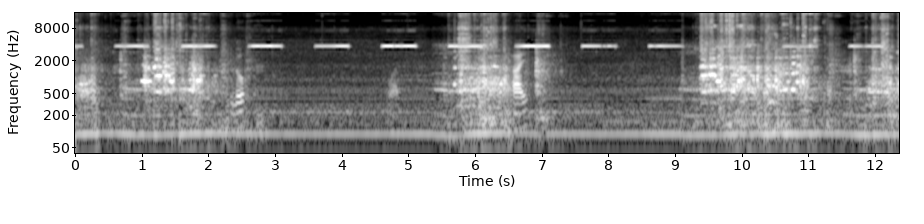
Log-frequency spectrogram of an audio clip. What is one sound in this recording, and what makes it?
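A heavy machine's engine rumbles steadily from inside its cab.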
